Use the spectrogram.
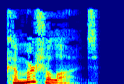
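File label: "commercialise", English, British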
